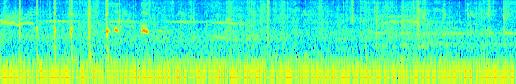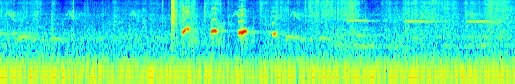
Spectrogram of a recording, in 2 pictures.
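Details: Puppy out walking in the woods, happy, letting out about four short, sharp, high yips in quick succession late in the stretch, after soft crackling and rustling sounds earlier on.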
